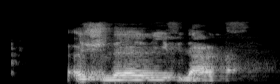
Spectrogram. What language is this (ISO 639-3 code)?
kab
